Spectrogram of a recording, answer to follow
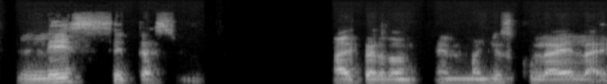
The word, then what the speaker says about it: les États-Unis: Que si la siguiente palabra es vocal, ahí sí se pronuncia la S. Les États-Unis.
